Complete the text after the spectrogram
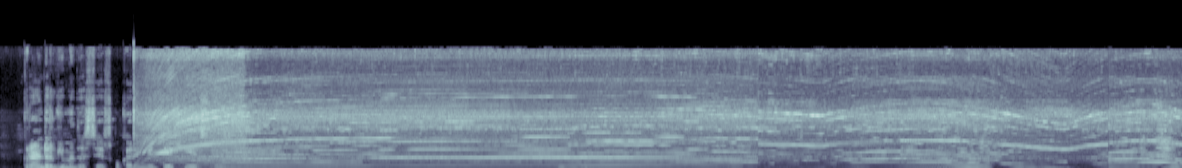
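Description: A small rotary tool whines at high speed, dipping in pitch as it grinds into wood.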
